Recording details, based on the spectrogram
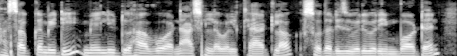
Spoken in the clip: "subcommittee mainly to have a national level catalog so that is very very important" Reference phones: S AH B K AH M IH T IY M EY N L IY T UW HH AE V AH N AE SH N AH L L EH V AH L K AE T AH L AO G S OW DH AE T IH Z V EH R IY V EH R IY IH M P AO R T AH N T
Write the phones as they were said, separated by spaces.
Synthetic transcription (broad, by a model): S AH B K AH M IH T IY M EY N L IY T UW HH AE V AH N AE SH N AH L L EH V AH L K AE T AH L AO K S OW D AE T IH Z V EH R IY V EH R IY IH M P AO R T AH N T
